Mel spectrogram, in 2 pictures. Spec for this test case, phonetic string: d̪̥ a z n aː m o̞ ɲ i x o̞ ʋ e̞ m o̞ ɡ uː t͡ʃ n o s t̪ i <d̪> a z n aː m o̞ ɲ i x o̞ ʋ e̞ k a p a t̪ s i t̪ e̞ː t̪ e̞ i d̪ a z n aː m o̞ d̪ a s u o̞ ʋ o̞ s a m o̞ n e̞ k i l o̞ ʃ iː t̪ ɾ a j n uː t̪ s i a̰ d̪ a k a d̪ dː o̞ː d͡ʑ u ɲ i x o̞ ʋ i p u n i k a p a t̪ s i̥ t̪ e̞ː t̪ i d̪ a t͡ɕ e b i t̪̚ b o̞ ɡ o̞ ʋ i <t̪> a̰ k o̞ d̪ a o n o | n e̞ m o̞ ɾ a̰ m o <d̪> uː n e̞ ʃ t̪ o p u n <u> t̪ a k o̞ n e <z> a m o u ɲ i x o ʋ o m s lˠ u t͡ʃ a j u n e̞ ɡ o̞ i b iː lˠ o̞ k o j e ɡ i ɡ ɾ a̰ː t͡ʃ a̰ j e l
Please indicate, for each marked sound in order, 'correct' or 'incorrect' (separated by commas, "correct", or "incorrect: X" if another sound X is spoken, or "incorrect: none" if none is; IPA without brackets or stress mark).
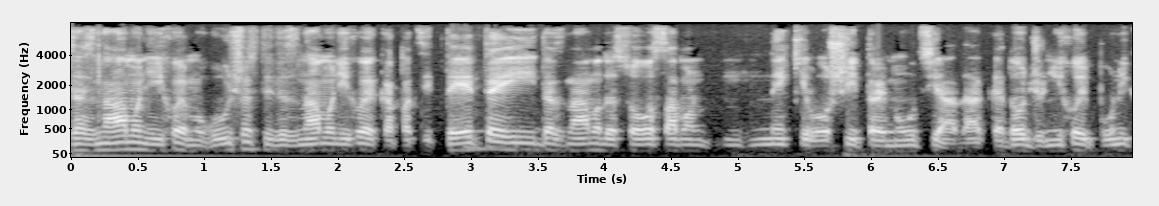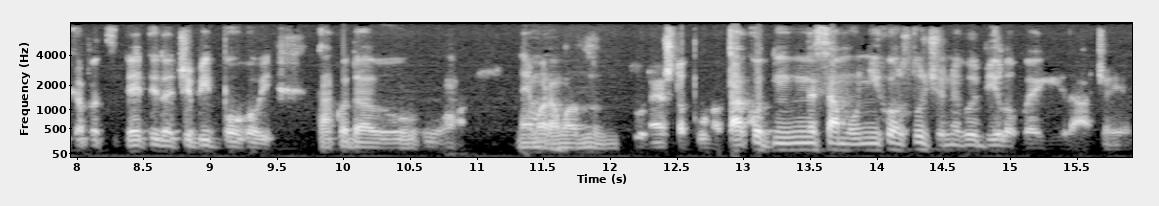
correct, correct, incorrect: t̪, incorrect: o, incorrect: s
